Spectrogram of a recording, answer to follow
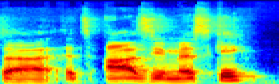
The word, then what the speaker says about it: Ozyemisci: I have a tough time pronouncing it myself, so it's Ozyemisci.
